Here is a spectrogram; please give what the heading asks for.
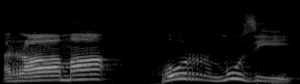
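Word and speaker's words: رامہرمزی: المیم وفی آخرہا الزاء، اور وہ جو دوسری میم ہے اس کے بارے میں فرماتے ہیں کہ اس کے اوپر ضمہ ہوگا۔ تو اصل اس کا تلفظ پھر بنے گا رامہ ہرمزی، اس کو پڑھا جائے گا۔ چونکہ یہ ائمہ اسلام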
